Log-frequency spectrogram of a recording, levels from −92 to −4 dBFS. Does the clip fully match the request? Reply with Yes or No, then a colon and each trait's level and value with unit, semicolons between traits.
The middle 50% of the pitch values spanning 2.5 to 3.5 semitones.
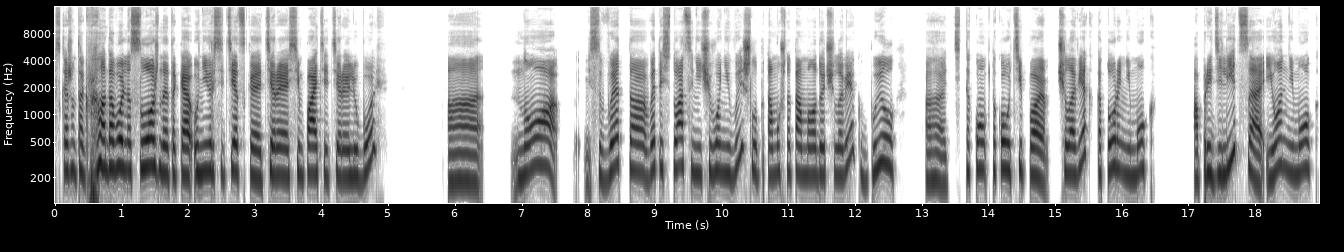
Yes: average, 2.9 semitones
